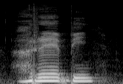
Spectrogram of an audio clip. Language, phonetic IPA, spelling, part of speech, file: Ukrainian, [ˈɦrɛbʲinʲ], гребінь, noun, Uk-гребінь.ogg
- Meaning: 1. comb (for combing hair) 2. comb, crest (growth on top of the head of some birds and other animals) 3. cockscomb 4. crest, ridge (of waves or a mountain range, etc)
